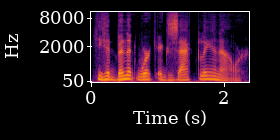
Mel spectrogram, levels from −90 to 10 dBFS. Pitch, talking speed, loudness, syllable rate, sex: 135 Hz, 200 wpm, -19 LUFS, 4.4 syllables/s, male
